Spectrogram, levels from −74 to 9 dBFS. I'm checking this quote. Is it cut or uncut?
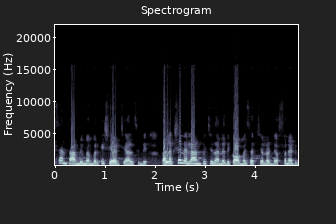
uncut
